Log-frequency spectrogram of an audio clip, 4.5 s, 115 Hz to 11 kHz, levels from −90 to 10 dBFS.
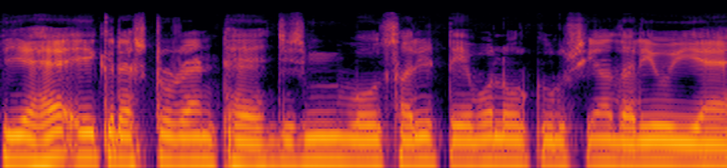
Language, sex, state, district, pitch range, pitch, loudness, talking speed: Hindi, male, Uttar Pradesh, Shamli, 120-135 Hz, 125 Hz, -17 LUFS, 170 wpm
